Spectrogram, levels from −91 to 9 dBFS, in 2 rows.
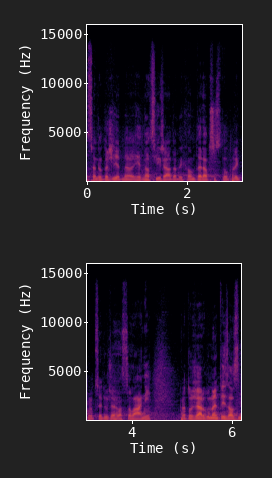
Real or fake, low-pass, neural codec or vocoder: fake; 14.4 kHz; codec, 44.1 kHz, 3.4 kbps, Pupu-Codec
